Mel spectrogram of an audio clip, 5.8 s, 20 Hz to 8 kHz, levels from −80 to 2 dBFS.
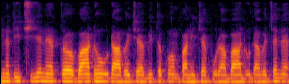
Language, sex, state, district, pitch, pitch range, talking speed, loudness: Maithili, male, Bihar, Supaul, 125 Hz, 120-130 Hz, 185 wpm, -17 LUFS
